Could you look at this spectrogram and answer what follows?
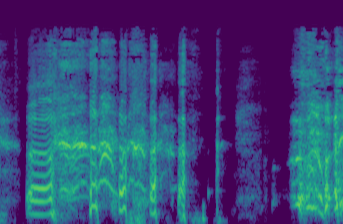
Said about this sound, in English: Oh my God. Oh man, sorry about the cough. I this is getting worse, man. I'm gonna have to end up going to a doctor.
